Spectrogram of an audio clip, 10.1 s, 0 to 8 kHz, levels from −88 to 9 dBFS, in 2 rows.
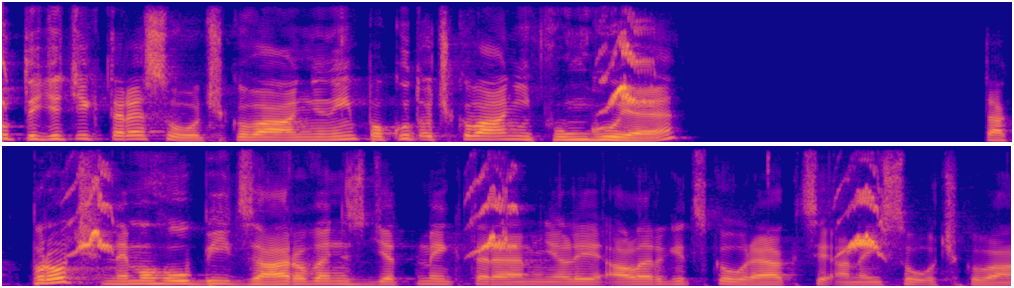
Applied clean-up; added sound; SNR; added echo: neural mask model Resemble Enhance denoiser.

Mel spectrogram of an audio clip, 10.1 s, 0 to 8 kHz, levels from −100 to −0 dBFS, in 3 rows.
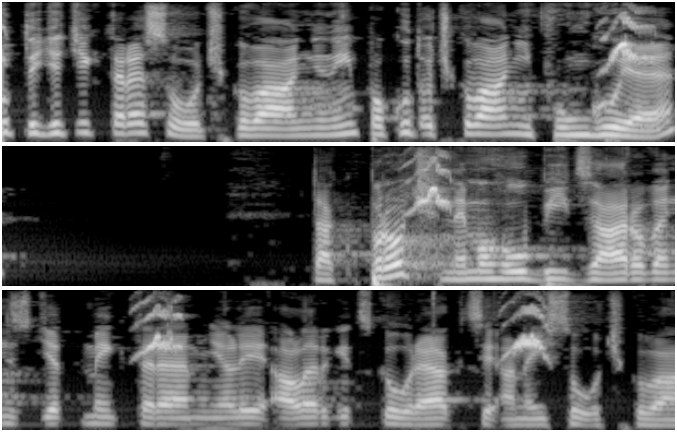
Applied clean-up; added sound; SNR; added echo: classical method spectral subtraction.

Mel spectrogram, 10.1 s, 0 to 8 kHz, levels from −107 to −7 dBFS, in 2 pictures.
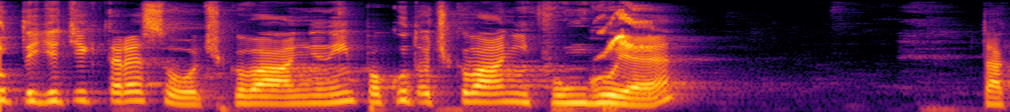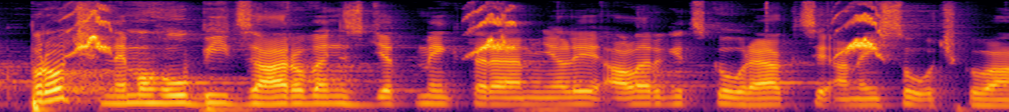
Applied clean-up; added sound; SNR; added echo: classical method log-MMSE.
